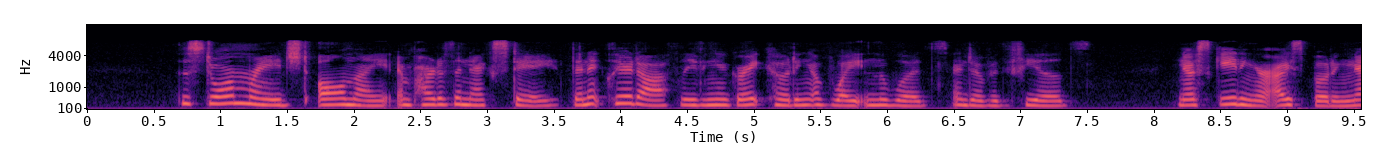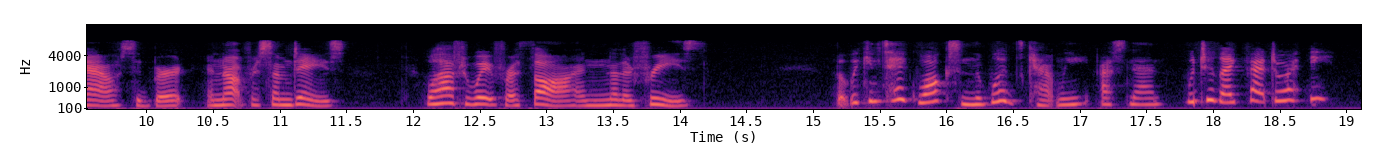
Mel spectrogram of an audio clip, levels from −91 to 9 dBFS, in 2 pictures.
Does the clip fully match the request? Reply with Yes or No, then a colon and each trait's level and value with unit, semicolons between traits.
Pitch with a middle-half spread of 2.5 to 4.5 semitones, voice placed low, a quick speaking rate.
No: average, 3.9 semitones; high, 245 Hz; fast, 215 wpm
